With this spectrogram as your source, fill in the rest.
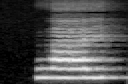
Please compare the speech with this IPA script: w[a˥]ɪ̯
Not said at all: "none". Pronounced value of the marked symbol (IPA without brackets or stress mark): a˥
